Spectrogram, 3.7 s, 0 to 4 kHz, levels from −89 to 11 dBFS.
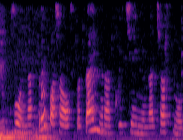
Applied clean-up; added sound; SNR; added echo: classical method log-MMSE.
